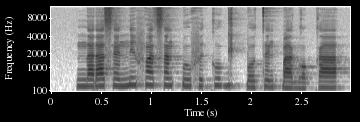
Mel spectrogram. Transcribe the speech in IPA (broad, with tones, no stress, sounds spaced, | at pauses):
n a˧ ɾ a˦ s ɛ̃˧ n i˦ f ã˦ s ã˦ k͡p u˧ f e˧ k u˦ ɡ i˦˨ k͡p o˨˦ t ɛ̃˧ k͡p a˧ ɡ ɔ˨ k a˧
